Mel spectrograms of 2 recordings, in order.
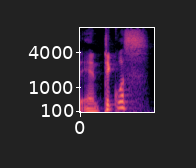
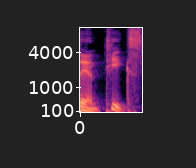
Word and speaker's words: antiques: I didn't know how to pronounce antiques, and I said antiquas. What? Okay, well, what does this have to do with you said anything? It's antiques, you idiot.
